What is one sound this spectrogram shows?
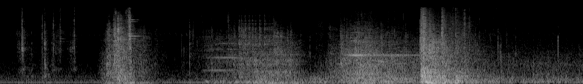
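A heavy metal hatch creaks open and clangs.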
